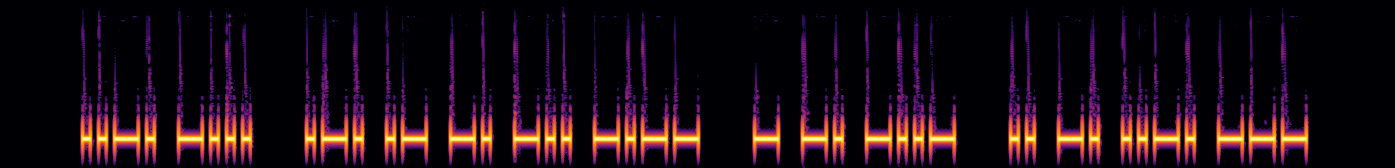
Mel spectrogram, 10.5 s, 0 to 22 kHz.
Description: Morse code, heard as a keyed tone, about 21 wpm, 700 Hz. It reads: FB RANDY TNX INFO
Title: K1USN SST QSO Practice 20wpm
